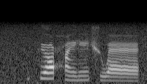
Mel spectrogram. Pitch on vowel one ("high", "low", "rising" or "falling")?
high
